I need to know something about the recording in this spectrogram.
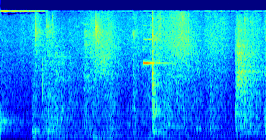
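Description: A lift button clicks as it is pressed.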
